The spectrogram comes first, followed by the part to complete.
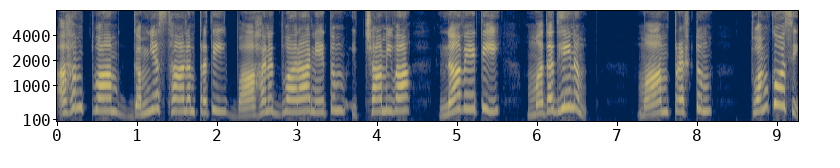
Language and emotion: Sanskrit, angry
